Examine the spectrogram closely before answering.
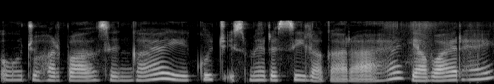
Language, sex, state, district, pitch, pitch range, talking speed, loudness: Hindi, female, Punjab, Pathankot, 195 Hz, 180-210 Hz, 195 wpm, -21 LUFS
